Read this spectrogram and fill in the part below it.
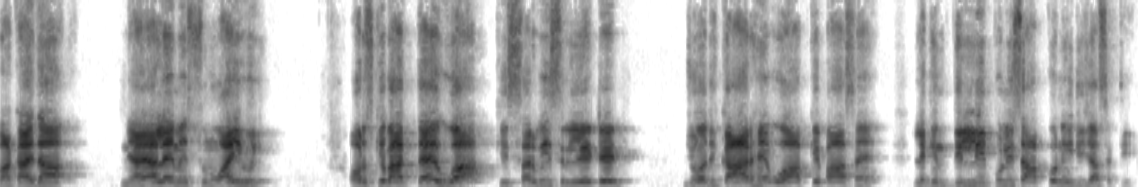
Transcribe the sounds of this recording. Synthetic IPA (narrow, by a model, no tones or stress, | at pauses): baːkaːɪd̪a | njaːjaːləjmẽsʊnʋaːiɦuiː | ɔːɾʊskebaːd̪̚t̪ɛːɦuakisɐɾʋɪsɾɪleːʈeɖ | d͡ʒoːɐd̪ʱɪkaːɾɦɛ̃ʋoaːp̚kepaːsɦɛ̃ | leːk̬ɪnd̪ɪlːipʊlɪsaːp̚konɐɦĩd̪iːd͡ʒaːsɐk̚t̪ḭː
